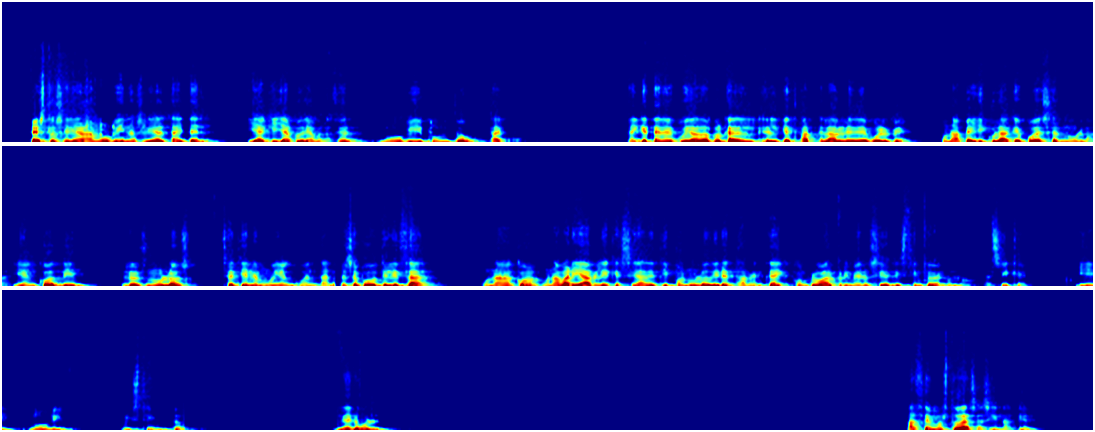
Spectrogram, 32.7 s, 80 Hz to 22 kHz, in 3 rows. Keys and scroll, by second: 1.5 Escape, 4.9 Return, 5.4 ctrl+alt+l, 5.6 ctrl+alt+o, 29.6 ctrl+alt+l.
